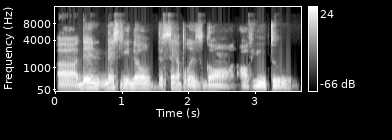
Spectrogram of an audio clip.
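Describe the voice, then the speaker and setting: Mellow-voiced man, slangy podcast host. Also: on the low side, a little slow, no room sound. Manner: slangy, animated storytelling. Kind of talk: casual podcast chat.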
